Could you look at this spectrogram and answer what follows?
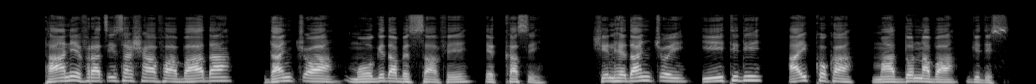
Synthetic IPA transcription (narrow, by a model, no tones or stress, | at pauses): t̪aːnɪɛfɾɐt͡sʼɪsɐʃaːfaːbaːd̪ɐ | d̪ɐnt͡ʃʼːɔwaːmo̞ːɡɪd̪ɐbɛsːaːfɛɛkːɐsɪ̰ | ʃɪnhɛd̪ɐnt͡ʃʼːɔjiːt̪ɪd̪ɪ | ɐjkːɔkɐmaːd̪ːɔnːɐbaːɡɪd̪ɪs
